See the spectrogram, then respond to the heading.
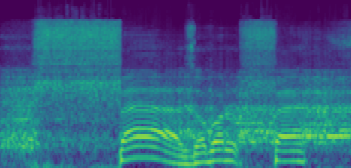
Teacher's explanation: সামনের উপরের দুই দাঁত নিচে ঠোঁটের পেটে লাগাতে হবে বাতাস বের করতে হবে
